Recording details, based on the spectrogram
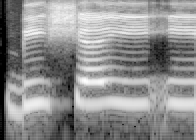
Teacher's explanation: یا ساکن سے پہلے زبر ہے تو نرمی سے بولیں گے ، بشیء نہیں پڑھیں گے، بشیء، اسے کہتے ہیں نرمی سے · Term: مد لین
